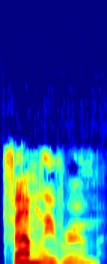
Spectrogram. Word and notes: family room: American English

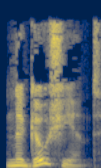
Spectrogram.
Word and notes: negotiant: British English

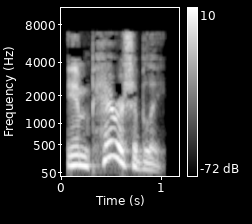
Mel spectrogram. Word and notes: imperishably: British English

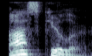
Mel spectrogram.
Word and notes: oscular: British English

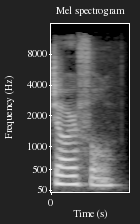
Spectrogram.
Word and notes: jarful: American English

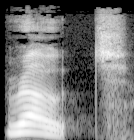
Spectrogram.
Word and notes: roach: American English

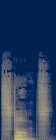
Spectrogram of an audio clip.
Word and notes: stance: British English

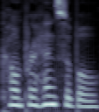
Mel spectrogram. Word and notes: comprehensible: American English

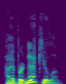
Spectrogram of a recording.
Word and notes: hibernaculum: British English

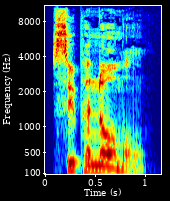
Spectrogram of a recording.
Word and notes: supernormal: British English

